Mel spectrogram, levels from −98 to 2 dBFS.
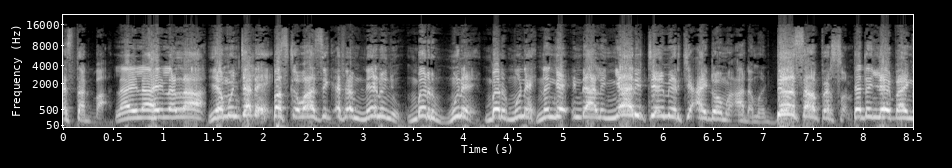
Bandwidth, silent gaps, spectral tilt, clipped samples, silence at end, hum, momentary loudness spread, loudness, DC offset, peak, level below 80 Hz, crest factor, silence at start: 16 kHz; none; -3 dB/octave; 0.4%; 0 s; none; 8 LU; -10 LUFS; under 0.1%; 0 dBFS; -46 dBFS; 10 dB; 0 s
